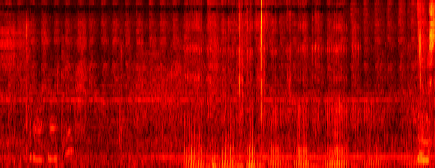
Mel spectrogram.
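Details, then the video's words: Dog snoring and dreaming while napping indoors in Royal Palm Beach, Florida; deep rumbling breaths in rhythmic low bursts after a quiet start, with a woman's voice briefly speaking at the beginning and end. "Snoring dog"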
